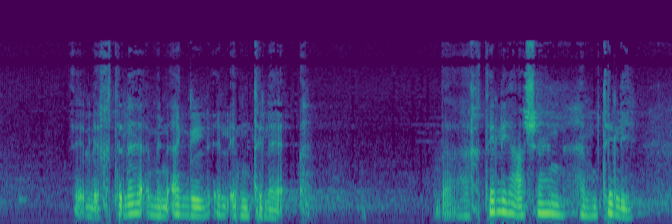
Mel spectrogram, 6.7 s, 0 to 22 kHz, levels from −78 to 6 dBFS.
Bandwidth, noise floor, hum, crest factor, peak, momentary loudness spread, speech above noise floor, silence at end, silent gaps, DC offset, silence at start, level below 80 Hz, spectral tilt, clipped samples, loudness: 11.5 kHz; -48 dBFS; none; 20 dB; -2 dBFS; 16 LU; 27 dB; 0 s; none; under 0.1%; 0 s; -52 dBFS; -5.5 dB/octave; under 0.1%; -22 LUFS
